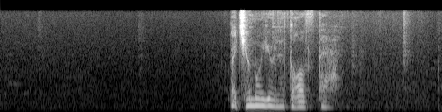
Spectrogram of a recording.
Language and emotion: Russian, angry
